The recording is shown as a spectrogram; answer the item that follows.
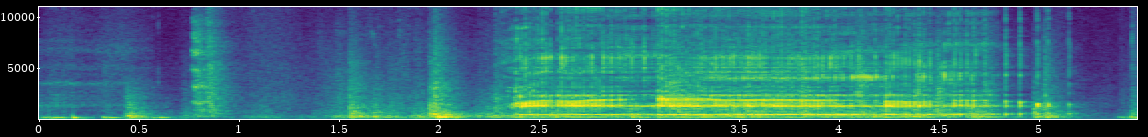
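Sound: loud burp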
